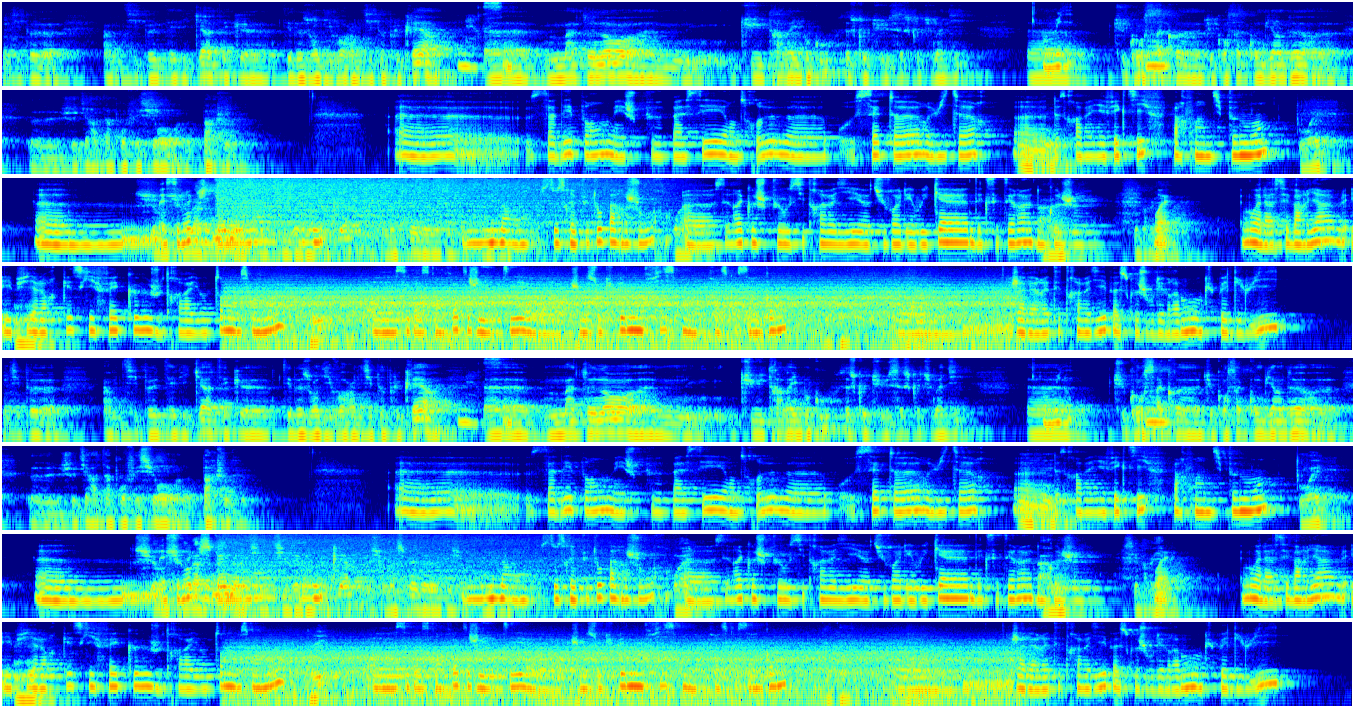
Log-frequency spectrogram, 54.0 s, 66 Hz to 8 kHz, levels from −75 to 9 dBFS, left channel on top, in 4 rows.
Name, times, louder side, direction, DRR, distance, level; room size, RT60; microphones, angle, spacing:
voice 1, 0.0-4.6 4.8-9.6 10.2-10.7 11.1-15.8 23.6-24.0 26.5-26.7 28.3-31.9 33.7-33.9 37.4-37.7 38.2-38.7 40.6-40.9 43.5-43.8 48.7-49.0, right 1 dB, 90° right, 2 dB, 4.6 m, -25 dB
voice 2, 4.6-5.2 10.4-10.7 11.4-11.7 16.7-16.8 17.4-23.3 23.6-26.2 27.3-30.3 31.6-38.7 39.4-43.4 44.1-48.5 49.4-53.3, left 1 dB, 25° left, 8 dB, 1.5 m, -21 dB
sound 1, 29.1-33.9, left 5 dB, 85° left, 3.0 m, -30 dB
sound 2, 42.7-50.7, left 2 dB, 65° left, 4.4 m, -22 dB
27.5 x 25.0 x 5.2 m, 0.89 s
head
